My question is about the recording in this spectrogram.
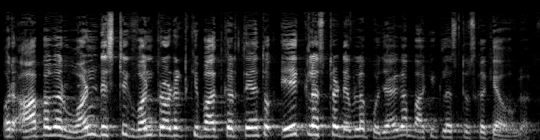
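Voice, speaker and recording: A man's voice: high-pitched, lively intonation, a little mellow. Hesitant man giving a ceremony speech. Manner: hesitant, many filler sounds, measured. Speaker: award jury member giving a speech. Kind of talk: formal ceremony speech, Hindi mixed with English.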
